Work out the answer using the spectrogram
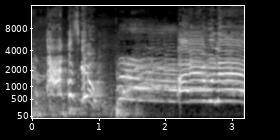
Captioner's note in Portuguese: gritando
